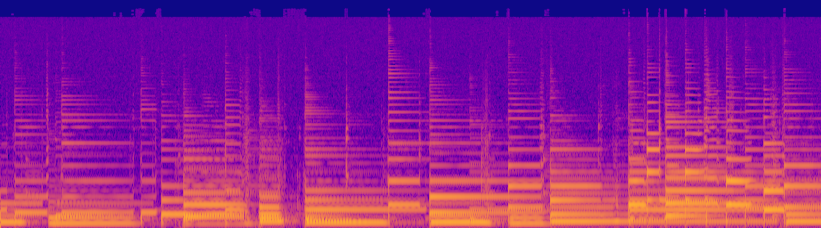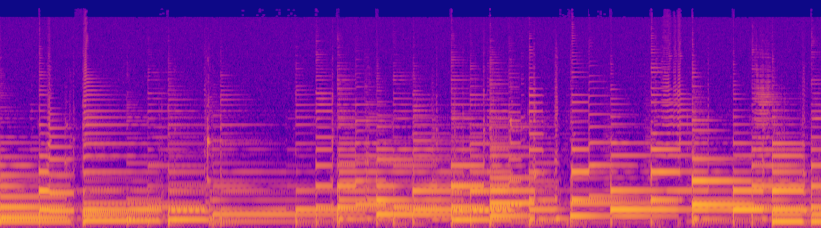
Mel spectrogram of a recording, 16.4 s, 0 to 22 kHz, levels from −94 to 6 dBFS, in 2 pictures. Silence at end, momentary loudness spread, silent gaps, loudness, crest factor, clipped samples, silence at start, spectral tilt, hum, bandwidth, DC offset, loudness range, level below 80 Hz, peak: 0 s; 7 LU; none; -19 LUFS; 14 dB; under 0.1%; 0 s; -8 dB/octave; none; 16.5 kHz; under 0.1%; 4 LU; -46 dBFS; -4 dBFS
